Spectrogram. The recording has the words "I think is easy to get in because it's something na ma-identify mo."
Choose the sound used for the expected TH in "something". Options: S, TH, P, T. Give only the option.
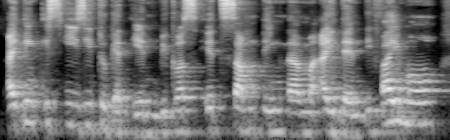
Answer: T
